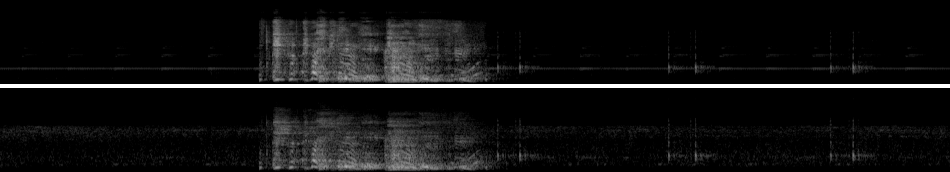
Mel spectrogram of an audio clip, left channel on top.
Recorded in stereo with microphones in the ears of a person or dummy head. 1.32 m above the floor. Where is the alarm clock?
Centre (ahead or behind), 3 m.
